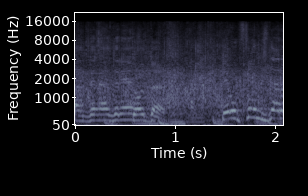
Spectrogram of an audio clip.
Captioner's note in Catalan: aplaudiments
